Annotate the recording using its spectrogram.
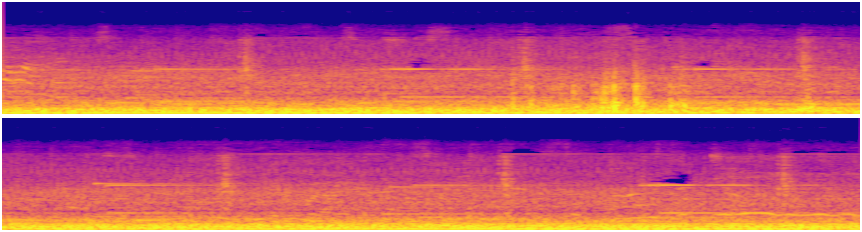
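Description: A steady, low mechanical rumble running throughout, with a brief louder sound about three seconds in.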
